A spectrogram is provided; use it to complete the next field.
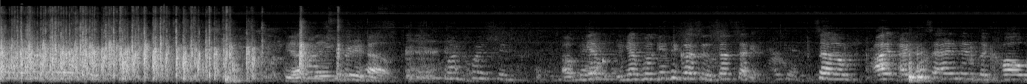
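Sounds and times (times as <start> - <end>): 
audience applause for a guest on the phone: 0.0 - 3.6
speech: 2.9 - 4.1, 4.8 - 10.2.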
